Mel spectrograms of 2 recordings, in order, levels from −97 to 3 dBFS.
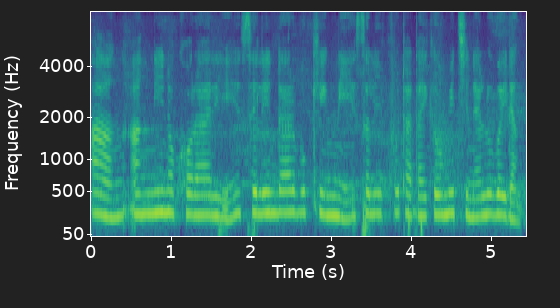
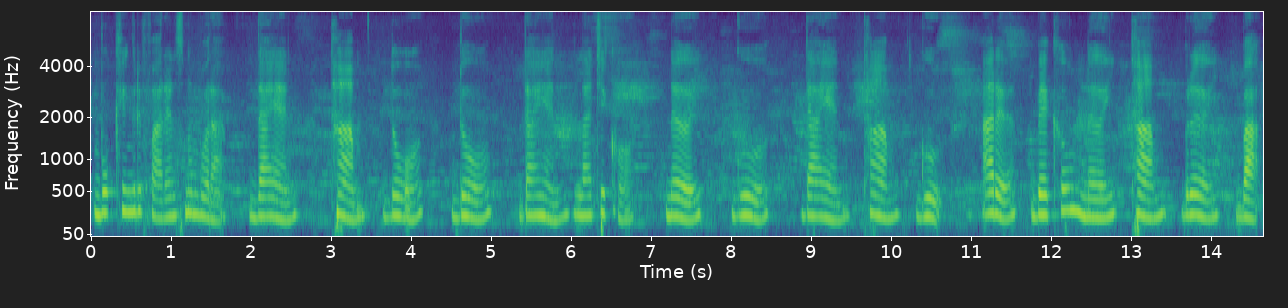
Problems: constant background noise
